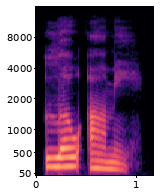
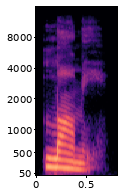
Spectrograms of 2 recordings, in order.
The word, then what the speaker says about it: l'ami: Forgetting elision. Lo ami. Correct, l'ami. French dislikes two vowel sounds together. That's why le changes to L apostrophe.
